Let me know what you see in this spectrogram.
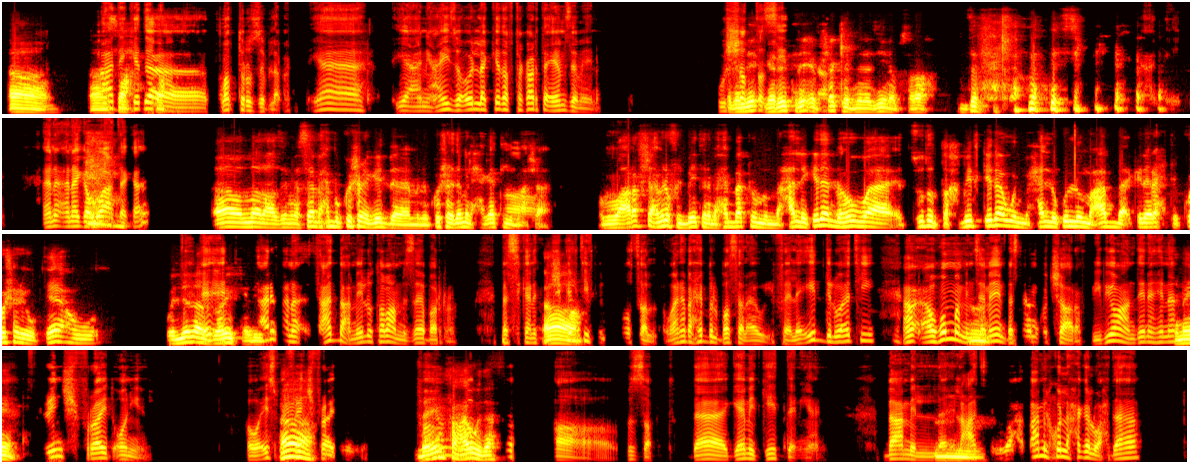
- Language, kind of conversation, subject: Arabic, unstructured, إيه الأكلة اللي بتخليك تحس بالسعادة فورًا؟
- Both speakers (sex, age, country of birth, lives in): male, 40-44, Egypt, Portugal; male, 55-59, Egypt, United States
- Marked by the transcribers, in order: tapping; "جرّيت" said as "جليت"; other noise; laugh; in English: "French Fried Onion"; in English: "French Fried Onion"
